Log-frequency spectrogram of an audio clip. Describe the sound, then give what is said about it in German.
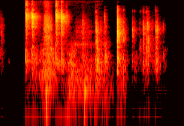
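A burst of quick, irregular key clicks as someone types rapidly on the keys of a mobile phone, fairly loud for about three seconds, with no voices. “Das ist aber ein krasses Handy, das sie haben. Da hört man da richtig so Tasten.”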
